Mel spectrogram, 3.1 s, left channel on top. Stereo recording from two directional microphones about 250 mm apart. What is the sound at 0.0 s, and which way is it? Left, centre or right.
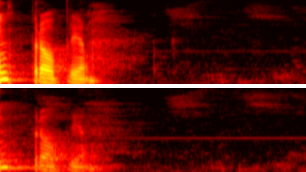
Speech, left.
